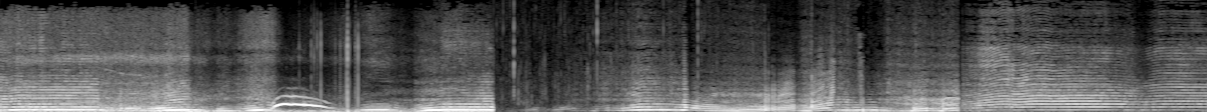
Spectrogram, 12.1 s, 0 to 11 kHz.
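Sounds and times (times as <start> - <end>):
snowmobile engine revving: 0.0 - 12.0.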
